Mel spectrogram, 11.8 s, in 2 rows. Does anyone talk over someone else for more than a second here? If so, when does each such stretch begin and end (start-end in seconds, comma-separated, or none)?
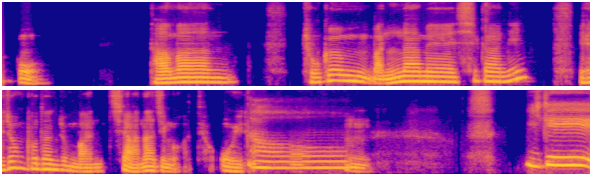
none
